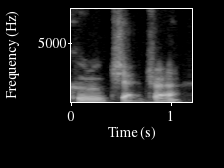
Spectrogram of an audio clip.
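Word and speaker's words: Kurukshetra: i was very impressed that you nailed the pronunciation of kuruksetra like that's probably the hardest one like and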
